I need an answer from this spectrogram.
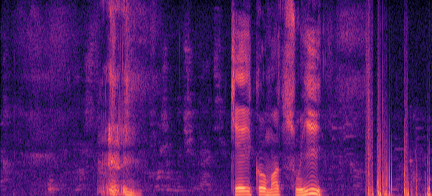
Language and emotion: Russian, neutral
